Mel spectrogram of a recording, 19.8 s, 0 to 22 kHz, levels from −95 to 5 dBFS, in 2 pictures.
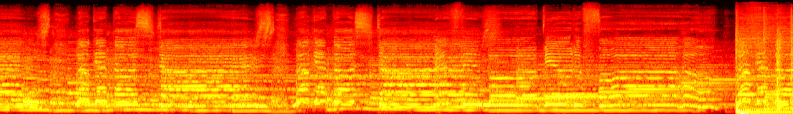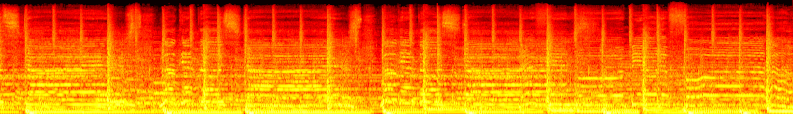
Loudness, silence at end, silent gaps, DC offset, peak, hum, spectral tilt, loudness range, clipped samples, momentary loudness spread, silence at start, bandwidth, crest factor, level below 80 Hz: -14 LUFS; 0 s; none; under 0.1%; 0 dBFS; none; -5 dB/octave; 3 LU; under 0.1%; 5 LU; 0 s; 18.5 kHz; 14 dB; -20 dBFS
